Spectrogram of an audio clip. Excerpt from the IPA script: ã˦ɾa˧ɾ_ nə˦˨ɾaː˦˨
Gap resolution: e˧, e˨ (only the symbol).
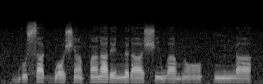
e˧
